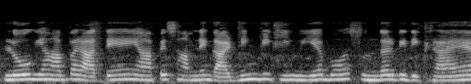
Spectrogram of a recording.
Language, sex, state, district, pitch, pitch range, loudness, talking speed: Hindi, female, Delhi, New Delhi, 215 Hz, 205-225 Hz, -16 LUFS, 240 wpm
